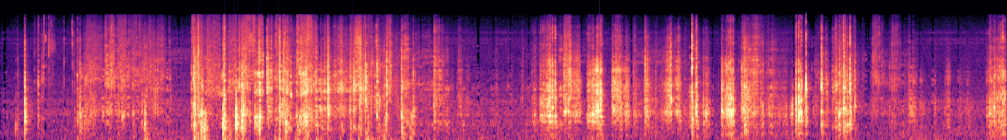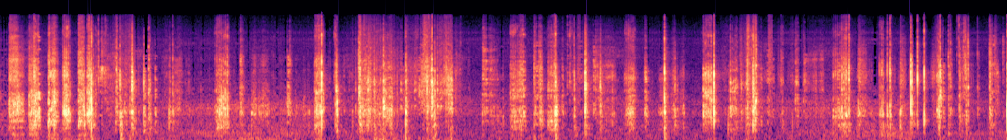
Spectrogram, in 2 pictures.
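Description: Scissors snipping through red cardstock, in runs of quick cuts separated by short pauses.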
